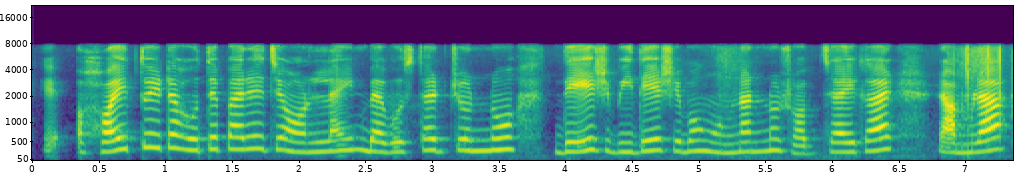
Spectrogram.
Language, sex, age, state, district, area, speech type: Bengali, female, 18-30, West Bengal, Jalpaiguri, rural, spontaneous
